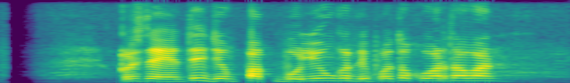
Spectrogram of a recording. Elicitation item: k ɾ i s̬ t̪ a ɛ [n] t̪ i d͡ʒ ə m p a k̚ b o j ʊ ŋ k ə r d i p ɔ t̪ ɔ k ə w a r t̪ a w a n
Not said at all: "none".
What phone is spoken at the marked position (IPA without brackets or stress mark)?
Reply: n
